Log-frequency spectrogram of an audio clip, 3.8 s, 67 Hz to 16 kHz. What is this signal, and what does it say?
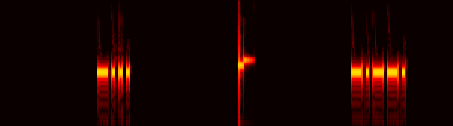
Morse code, heard as a keyed tone, about 40 wpm, 700 Hz. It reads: B <KN>
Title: Single Character (Letter:Number:Punctuation:Prosign) Alt 40wpm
